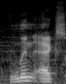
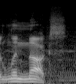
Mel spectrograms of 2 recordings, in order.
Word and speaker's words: Linux: "You can pronounce it Linux or Linux, but not whatever the hell you said.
